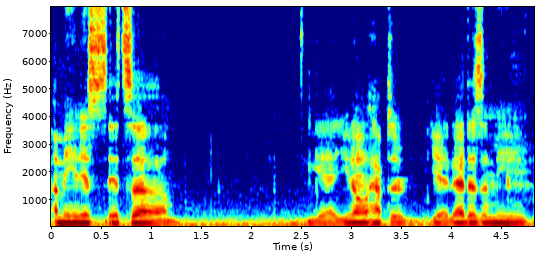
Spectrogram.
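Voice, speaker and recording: Hosting a language-learning livestream, a man chats casually and responds to comments, haltingly circling back to restate his points. His voice is low and monotone, with a slight hiss or hum audible.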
